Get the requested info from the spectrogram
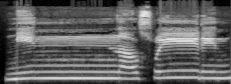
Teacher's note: صاد کو پر اور موٹا پڑھیں گے، یا مدہ ہے ساتھ میں تو 2 حرکات لمبا کریں گے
